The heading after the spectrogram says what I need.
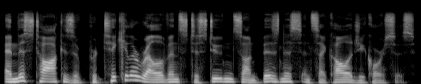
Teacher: The speaker is making specific words louder, slightly higher in pitch, and a little bit longer than the words around them.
